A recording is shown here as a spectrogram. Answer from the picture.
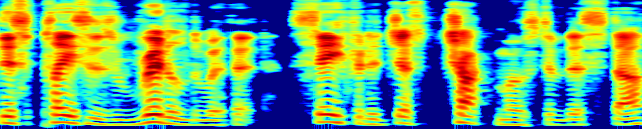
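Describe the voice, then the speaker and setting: A man puts on a character voice that is growling and gruff. His pitch sits at a medium level, and his pace is moderate. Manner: gruff, curt.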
